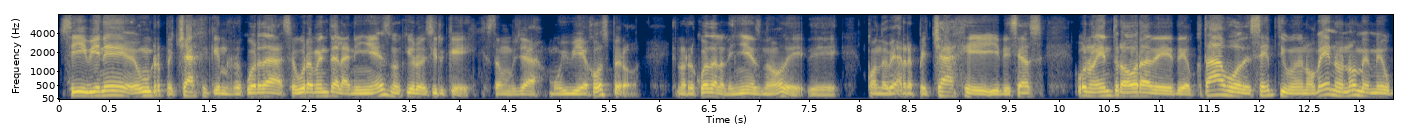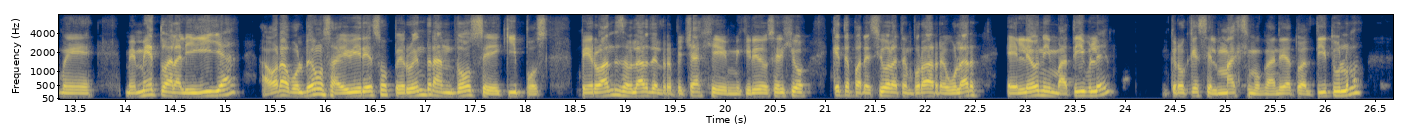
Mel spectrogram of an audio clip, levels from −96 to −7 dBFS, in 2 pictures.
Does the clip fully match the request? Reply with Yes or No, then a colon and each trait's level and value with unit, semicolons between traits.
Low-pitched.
Yes: low, 125 Hz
